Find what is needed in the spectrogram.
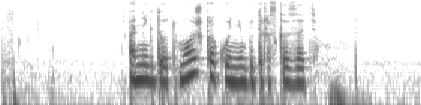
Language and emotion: Russian, neutral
